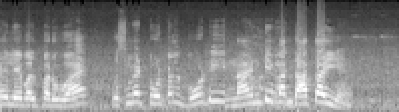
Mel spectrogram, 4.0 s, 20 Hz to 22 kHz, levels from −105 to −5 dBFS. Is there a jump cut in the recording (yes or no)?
no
